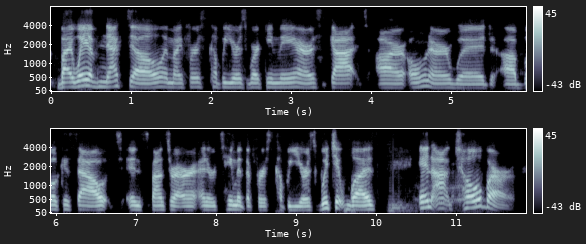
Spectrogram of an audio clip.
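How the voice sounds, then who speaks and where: A man's voice: fairly high pitch, pushed and bright, no room sound. A man speaking as a guest on a video call, telling his story with some hesitation. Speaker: guest, pride entertainment director. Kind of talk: casual video-call interview. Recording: dull lo-fi video-call audio.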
